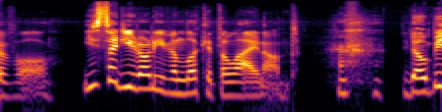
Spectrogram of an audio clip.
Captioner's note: laughs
